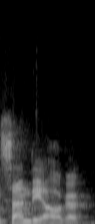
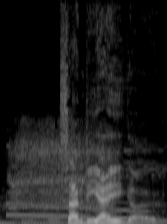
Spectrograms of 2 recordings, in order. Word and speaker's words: San Diego: I'm joking it's in San Diago San Diego yes San Diego but I was saying it in Ron Burgundy's voice so you're saying San Diago well yes I am he did say it wrong so but I'm just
